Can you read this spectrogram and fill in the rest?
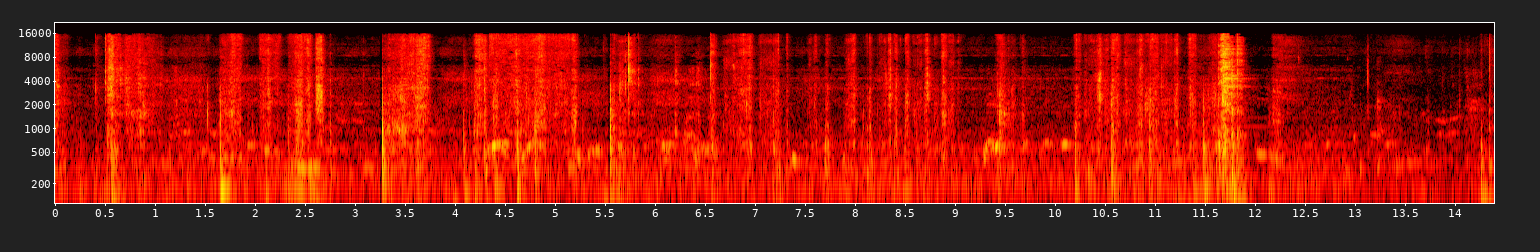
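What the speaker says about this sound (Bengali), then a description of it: "এটা এবার ভালো করে ফেটিয়ে দেবো" Flatbread batter is beaten by hand in a bowl, giving a run of irregular clattering, tapping strokes at moderate volume, with occasional louder knocks.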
